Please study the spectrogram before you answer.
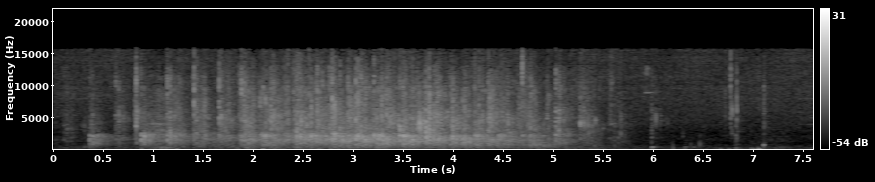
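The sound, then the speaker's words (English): A crowd gives a soft, restrained round of applause, steady for several seconds before thinning out into a few scattered final claps. “I feel like the way we're clapping, we're at a golf tournament.”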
